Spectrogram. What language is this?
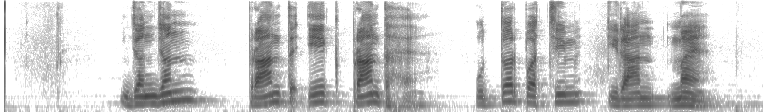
Hindi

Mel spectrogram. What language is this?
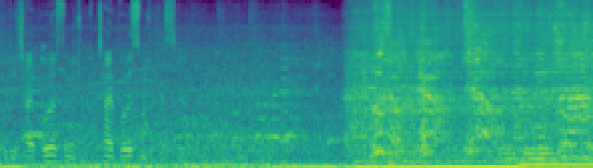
Korean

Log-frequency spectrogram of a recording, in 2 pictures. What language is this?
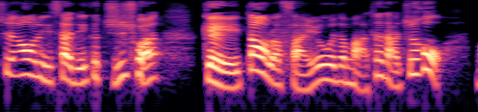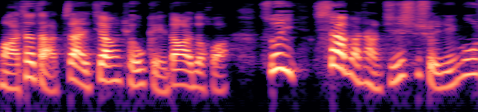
Chinese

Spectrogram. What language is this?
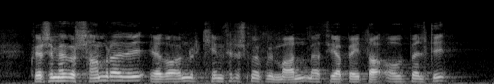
Icelandic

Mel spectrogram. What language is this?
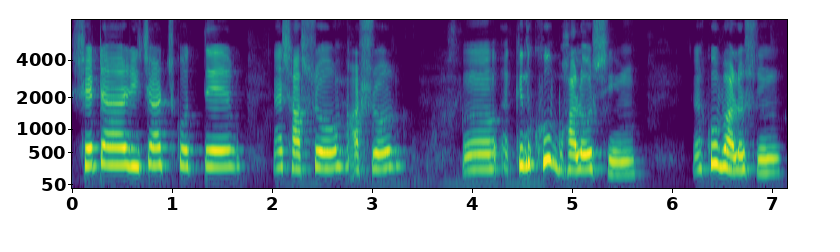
Bangla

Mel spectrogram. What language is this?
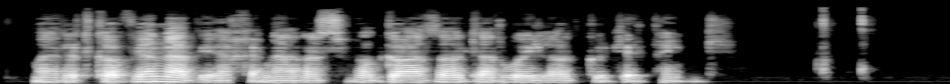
Welsh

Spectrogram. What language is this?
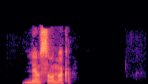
Central Kurdish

